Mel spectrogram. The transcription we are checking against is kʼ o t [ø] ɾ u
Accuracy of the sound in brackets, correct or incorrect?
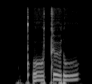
correct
